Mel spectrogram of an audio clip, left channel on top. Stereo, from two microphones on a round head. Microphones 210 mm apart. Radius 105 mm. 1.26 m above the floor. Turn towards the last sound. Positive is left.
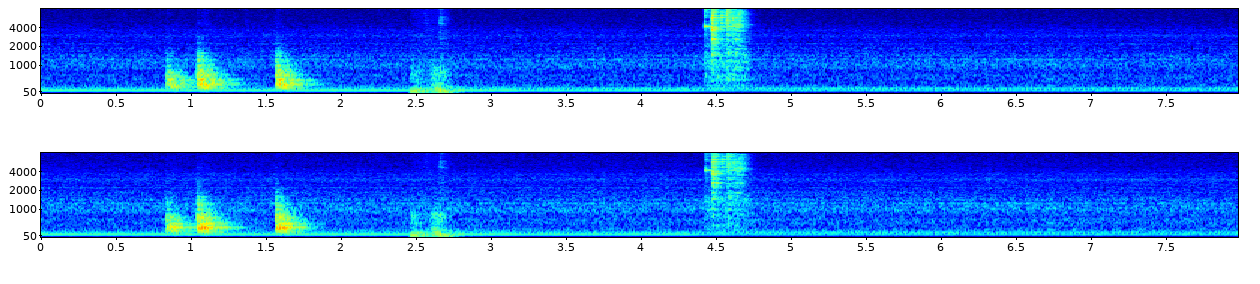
turn(degrees=40)  # may be behind; listen again after turning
